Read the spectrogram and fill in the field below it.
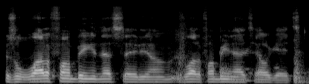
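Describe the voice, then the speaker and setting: A man's voice: mid-range voice, little pitch movement, quick pace, darkish tone, slight background noise. A man co-hosting a casual podcast, chiming in with dry remarks. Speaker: podcast co-host.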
